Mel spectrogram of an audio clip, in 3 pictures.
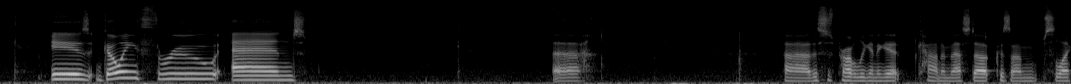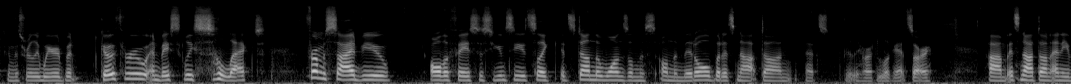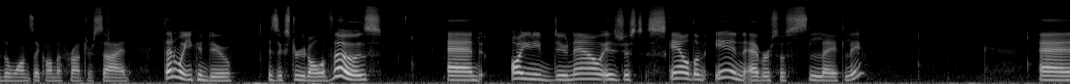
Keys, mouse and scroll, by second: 0.7 q, 1.0 1, 1.4 right click, 2.8-5.5 drag, 5.9 alt+middle click, 6.9 4, 8.2-9.4 shift+drag, 9.8 alt+middle click, 11.2 5, 11.7 alt+middle click, 12.1 space, 12.9 space, 13.6-14.7 alt+drag, 15.0 4, 15.3-18.8 alt+drag, 19.0 middle click, 19.3-20.5 drag, 23.9 ctrl+e, 25.5 alt+middle click, 26.2 alt+click, 27.5-29.0 drag, 29.2 alt+click, 30.2 middle click, 30.5 alt+middle click, 31.6 alt+middle click.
